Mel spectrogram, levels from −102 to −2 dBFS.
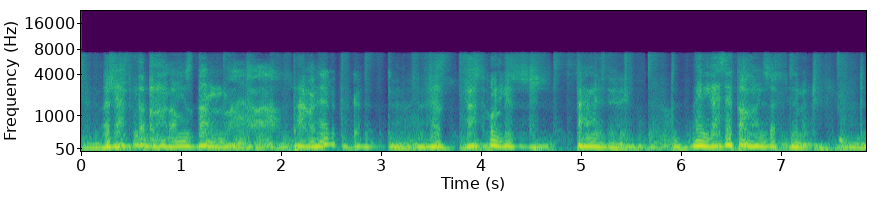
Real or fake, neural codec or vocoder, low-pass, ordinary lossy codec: fake; codec, 16 kHz, 1 kbps, FreqCodec, larger model; 7.2 kHz; none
